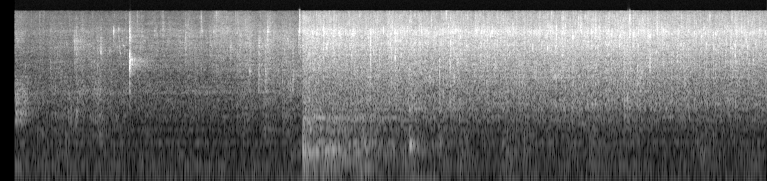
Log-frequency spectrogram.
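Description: Floured chicken strips sizzling as they fry in hot olive oil in a frying pan. The sizzle is faint at first, with a single click, then louder and steady from about three seconds in once the pan is full.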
